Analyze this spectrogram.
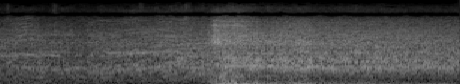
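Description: A body slams onto the wrestling ring mat with a heavy thud.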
